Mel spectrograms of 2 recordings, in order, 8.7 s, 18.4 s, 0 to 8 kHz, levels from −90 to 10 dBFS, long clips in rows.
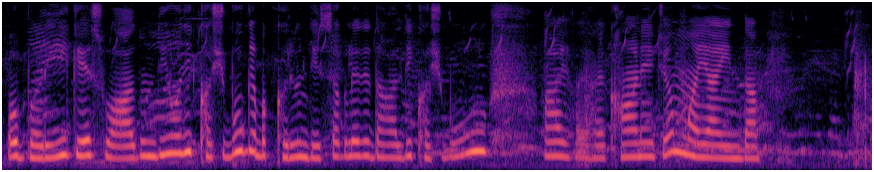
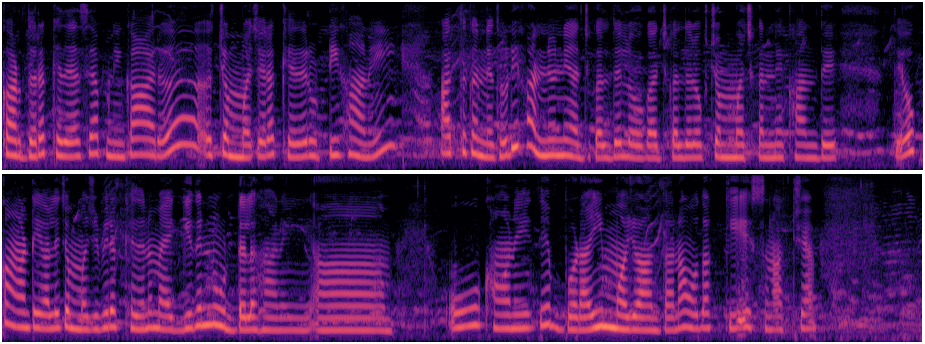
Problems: none marked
